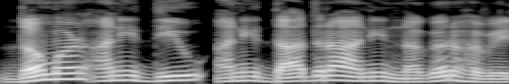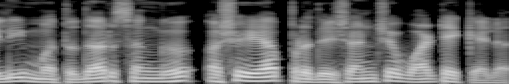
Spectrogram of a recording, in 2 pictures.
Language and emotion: Goan Konkani, neutral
